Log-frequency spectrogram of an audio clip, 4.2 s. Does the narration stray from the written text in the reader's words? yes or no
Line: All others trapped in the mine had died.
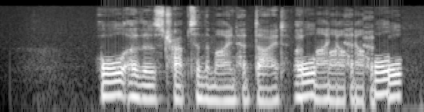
yes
